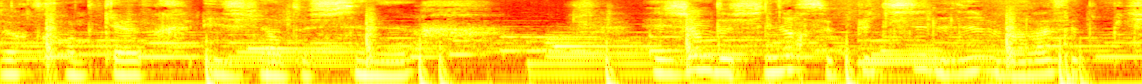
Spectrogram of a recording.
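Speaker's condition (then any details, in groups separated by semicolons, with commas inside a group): No condition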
